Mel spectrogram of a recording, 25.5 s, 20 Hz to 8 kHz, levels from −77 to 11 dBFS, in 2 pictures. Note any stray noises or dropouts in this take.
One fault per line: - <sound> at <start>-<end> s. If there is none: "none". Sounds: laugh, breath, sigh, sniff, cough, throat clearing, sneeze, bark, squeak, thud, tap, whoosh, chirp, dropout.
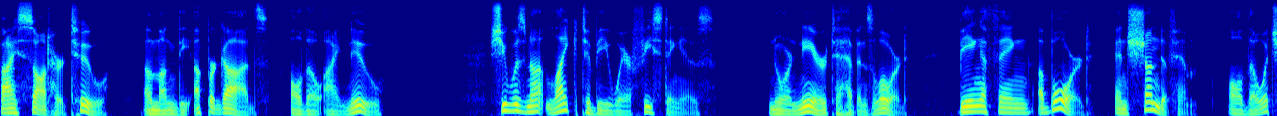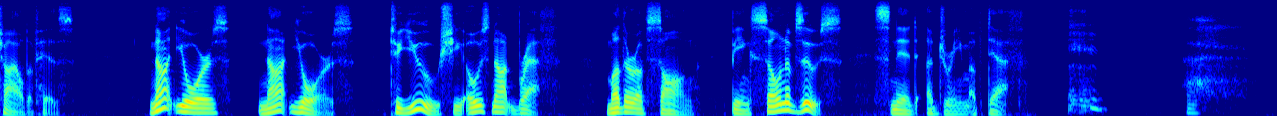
- throat clearing at 23.4-23.9 s
- sigh at 24.6-25.4 s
